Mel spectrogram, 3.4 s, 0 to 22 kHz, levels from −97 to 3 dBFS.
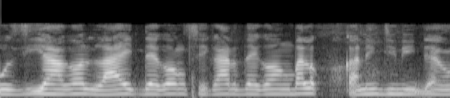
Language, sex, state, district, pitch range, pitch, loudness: Chakma, female, Tripura, Unakoti, 190-195 Hz, 190 Hz, -18 LUFS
